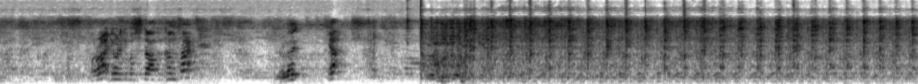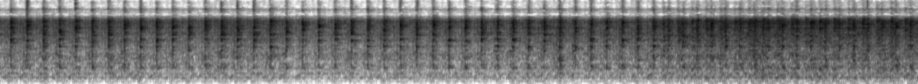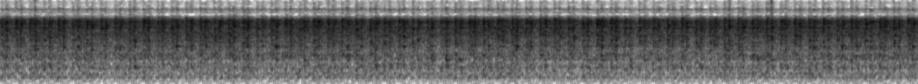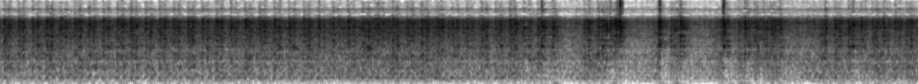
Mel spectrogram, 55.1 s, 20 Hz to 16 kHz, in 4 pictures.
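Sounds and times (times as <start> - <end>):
diesel engine idling: 0.0 - 55.0.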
